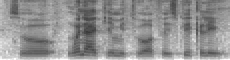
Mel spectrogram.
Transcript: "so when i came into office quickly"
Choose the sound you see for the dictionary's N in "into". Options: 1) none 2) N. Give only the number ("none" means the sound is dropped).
1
